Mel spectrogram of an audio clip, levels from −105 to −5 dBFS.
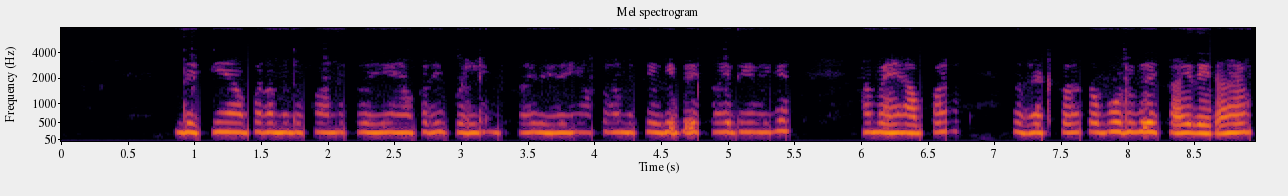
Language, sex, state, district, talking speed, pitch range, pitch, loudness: Hindi, female, Jharkhand, Jamtara, 165 wpm, 230-245 Hz, 240 Hz, -39 LUFS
